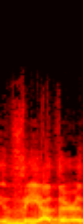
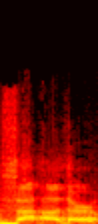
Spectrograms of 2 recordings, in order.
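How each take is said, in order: First: 'The' is said with an 'ee' vowel. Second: 'The' is said with a short 'uh' vowel.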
